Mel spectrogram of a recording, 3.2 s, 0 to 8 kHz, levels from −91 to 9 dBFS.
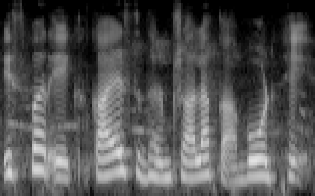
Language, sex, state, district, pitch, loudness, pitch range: Hindi, female, Madhya Pradesh, Dhar, 225 Hz, -15 LUFS, 205-280 Hz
